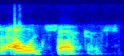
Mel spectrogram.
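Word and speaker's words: Alexakis: It's pronounced Alex Tacos.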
